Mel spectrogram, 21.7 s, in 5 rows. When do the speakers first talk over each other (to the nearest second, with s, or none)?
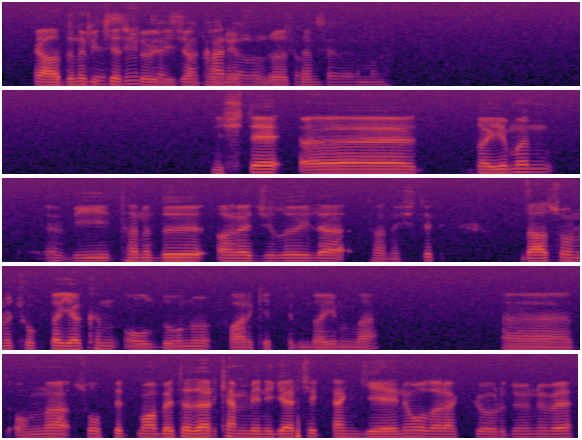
1 s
